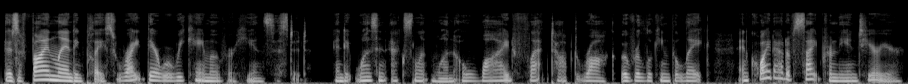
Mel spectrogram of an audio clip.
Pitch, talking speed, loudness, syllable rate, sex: 170 Hz, 225 wpm, -22 LUFS, 6.3 syllables/s, female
